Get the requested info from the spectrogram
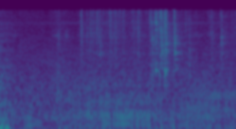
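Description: Peppercorns dropping into a stainless-steel saucepan: a quick run of faint small clicks about a second in, over a low steady kitchen background.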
